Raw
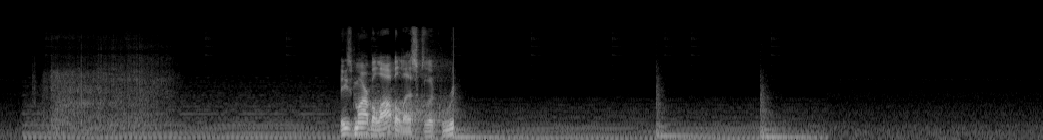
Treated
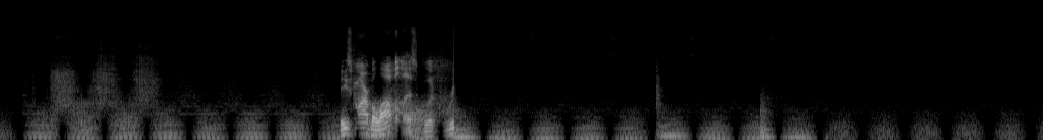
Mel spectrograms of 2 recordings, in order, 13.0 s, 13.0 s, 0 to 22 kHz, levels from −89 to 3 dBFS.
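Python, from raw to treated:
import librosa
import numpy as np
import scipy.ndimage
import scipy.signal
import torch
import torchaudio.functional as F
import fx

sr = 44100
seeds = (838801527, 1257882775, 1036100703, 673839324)

y = fx.harmonic_tremolo(x, sr, hz=1.9, depth_pct=100, crossover_hz=900.0)
y = y * librosa.db_to_amplitude(-2.5)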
